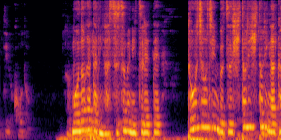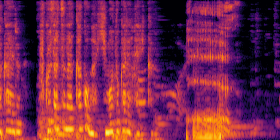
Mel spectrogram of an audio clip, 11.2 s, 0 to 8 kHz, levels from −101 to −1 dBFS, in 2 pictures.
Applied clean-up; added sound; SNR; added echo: classical method WPE with log-MMSE.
